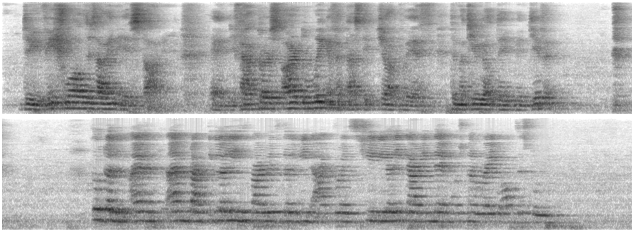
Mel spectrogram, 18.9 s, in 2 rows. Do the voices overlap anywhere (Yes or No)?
No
